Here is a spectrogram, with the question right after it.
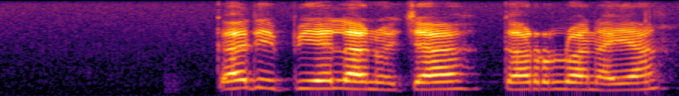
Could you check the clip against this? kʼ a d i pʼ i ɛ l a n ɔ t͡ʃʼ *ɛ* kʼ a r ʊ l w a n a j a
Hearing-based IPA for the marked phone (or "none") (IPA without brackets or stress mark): a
